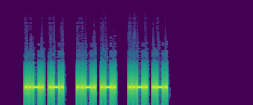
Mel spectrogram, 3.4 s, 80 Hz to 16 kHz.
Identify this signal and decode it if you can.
Morse code, heard as a keyed tone, about 46 wpm, 700 Hz. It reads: FR FR FR
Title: Multi-letter Phonemes Repeated 3x 45wpm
